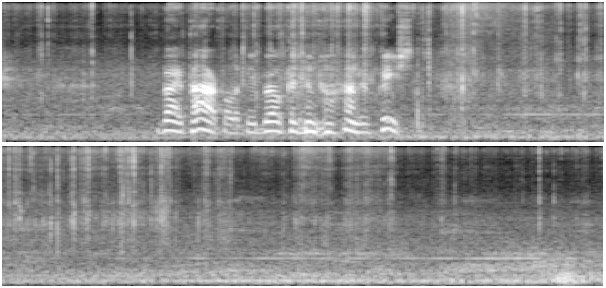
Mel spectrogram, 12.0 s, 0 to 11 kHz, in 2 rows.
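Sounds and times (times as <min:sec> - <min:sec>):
tinder crackling and rustling: 0:00.0 - 0:12.0
low steady rumble: 0:04.2 - 0:12.0.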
